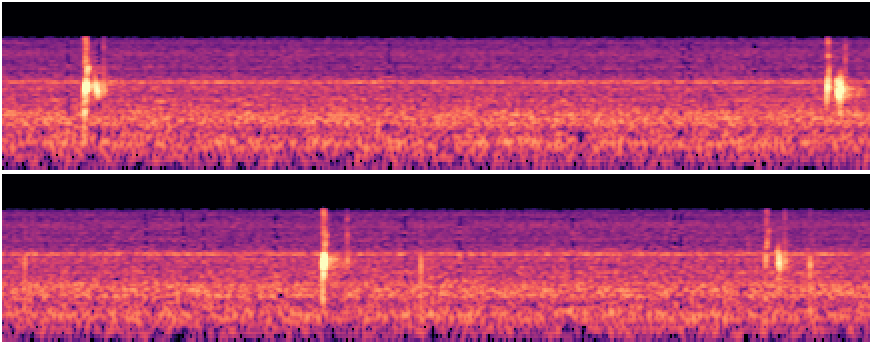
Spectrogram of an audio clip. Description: A newborn baby, only hours old, entering this world with her own little chorus of hiccups.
